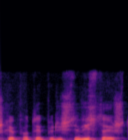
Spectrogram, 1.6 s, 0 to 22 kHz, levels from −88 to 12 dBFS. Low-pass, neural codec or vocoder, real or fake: 10.8 kHz; none; real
